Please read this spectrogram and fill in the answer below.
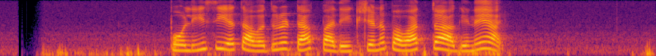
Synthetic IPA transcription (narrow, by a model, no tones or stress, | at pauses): poliːsijət̪aʋəd̪uɾəʈapːadiːkʂənəpaʋat̪ʋaːɡenəjaj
